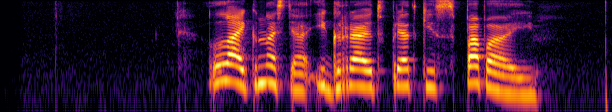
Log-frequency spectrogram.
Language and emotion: Russian, positive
